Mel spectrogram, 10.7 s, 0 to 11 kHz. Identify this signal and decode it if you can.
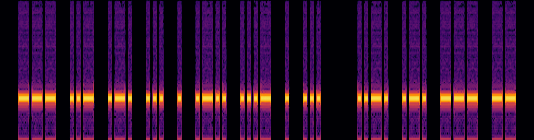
Morse code, heard as a keyed tone, about 18 wpm, spaced as for 15 wpm, 1000 Hz. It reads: OURSELVES FROM
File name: qotdfiles / 15wpm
